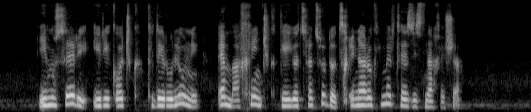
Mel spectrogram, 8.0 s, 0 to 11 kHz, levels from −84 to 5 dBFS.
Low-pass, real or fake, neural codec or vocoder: 9.9 kHz; fake; codec, 24 kHz, 6 kbps, HILCodec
